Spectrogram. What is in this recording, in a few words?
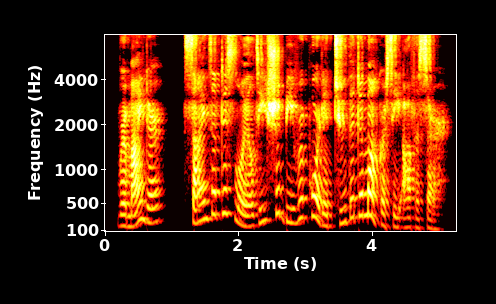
PA System Disloyalty Reminder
